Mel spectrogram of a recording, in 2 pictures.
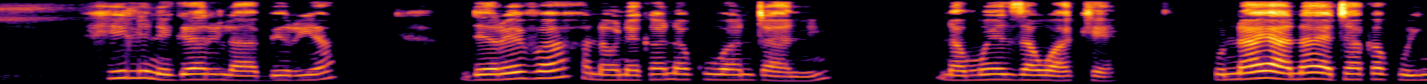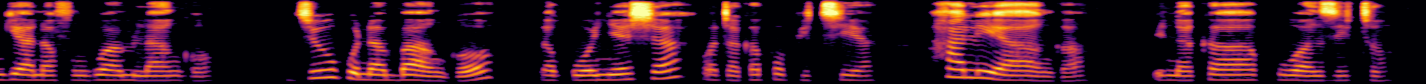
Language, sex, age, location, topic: Swahili, female, 25-35, Nairobi, government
